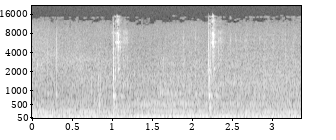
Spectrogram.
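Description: Menu selection clicks sound now and then.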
